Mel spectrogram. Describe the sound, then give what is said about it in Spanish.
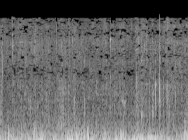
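Lava from an erupting volcano advancing slowly toward the streets of a neighbourhood under evacuation, heard as a continuous dense crackle over a low, steady rumble with no pauses. “El volcán ruge con más fuerza y la lava, como escuchamos, sigue avanzando de manera lenta pero imparable.”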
